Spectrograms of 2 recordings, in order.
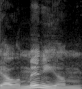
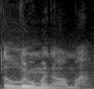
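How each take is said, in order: First: The word has five syllables. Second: The word has four syllables. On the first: This is the British Commonwealth usage. The speaker calls it wrong. "people from the U K" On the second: This is the North American usage. The speaker calls it right. "the correct pronunciation is aluminum"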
